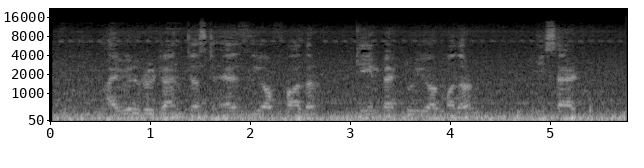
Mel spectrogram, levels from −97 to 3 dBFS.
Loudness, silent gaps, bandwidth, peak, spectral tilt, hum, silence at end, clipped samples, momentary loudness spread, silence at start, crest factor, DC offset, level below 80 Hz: -35 LUFS; none; 13.5 kHz; -16 dBFS; -6 dB/octave; none; 0 s; under 0.1%; 4 LU; 0.05 s; 18 dB; under 0.1%; -44 dBFS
